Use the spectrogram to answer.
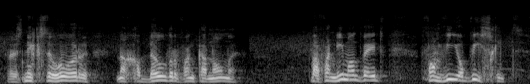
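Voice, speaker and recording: An actor playing a middle-aged, cynical Parisian tavern keeper in a radio play, speaking in a weary, sardonic, measured way. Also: male voice, on the high side, animated, darkish tone, husky. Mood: grim, weary. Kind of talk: Dutch radio play acting. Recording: noisy old radio play recording.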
